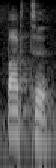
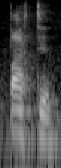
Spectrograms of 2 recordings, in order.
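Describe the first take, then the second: No difference in how they are said.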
